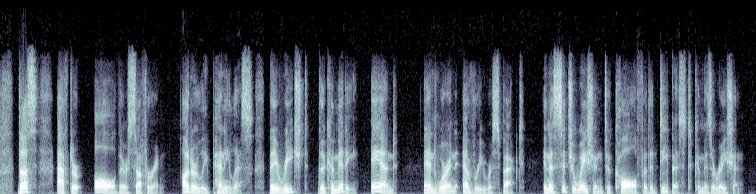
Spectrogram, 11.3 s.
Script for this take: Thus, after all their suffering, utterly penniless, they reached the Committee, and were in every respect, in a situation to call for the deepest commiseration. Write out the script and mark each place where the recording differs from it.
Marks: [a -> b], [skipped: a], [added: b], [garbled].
Thus, after all their suffering, utterly penniless, they reached the Committee, and [added: and] were in every respect, in a situation to call for the deepest commiseration.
